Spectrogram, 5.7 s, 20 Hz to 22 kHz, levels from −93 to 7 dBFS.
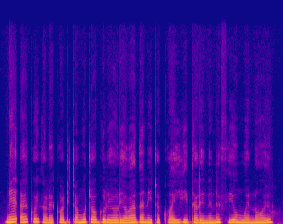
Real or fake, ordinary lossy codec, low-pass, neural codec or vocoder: fake; none; 19.8 kHz; codec, 44.1 kHz, 7.8 kbps, Pupu-Codec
